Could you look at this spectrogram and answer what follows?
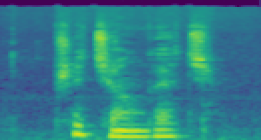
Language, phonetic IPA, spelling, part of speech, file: Polish, [pʃɨˈt͡ɕɔ̃ŋɡat͡ɕ], przyciągać, verb, LL-Q809 (pol)-przyciągać.wav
